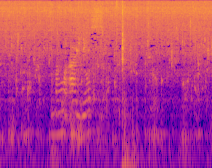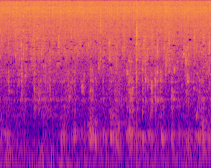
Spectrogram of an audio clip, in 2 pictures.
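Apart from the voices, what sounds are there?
bell peppers washed under running tap water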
